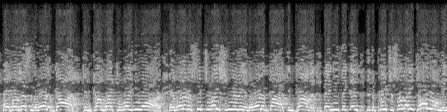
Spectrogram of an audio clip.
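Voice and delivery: high, driving revival preacher's cry; impassioned pulpit delivery, pitch riding high; full-force preaching. Real, not acted. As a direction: preach it hard and high to the congregation.

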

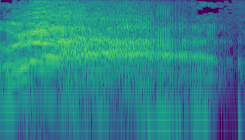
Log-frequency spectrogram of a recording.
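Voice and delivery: put-on a sulky kid's low caveman grunt; Neanderthal grunt. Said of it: "It's like some Neanderthal".

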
